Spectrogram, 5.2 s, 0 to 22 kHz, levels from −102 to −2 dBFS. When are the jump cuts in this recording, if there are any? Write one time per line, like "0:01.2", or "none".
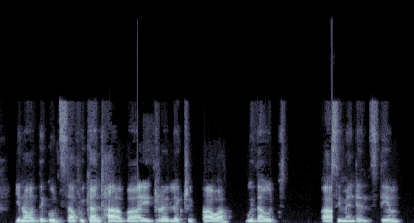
0:01.7
0:04.2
